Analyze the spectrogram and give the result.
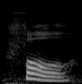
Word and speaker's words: full: 那 F-U-U-L 读成 full, full, full, 其中包含的是松元音的 o, o 的发音。整个唇周呢要叫 full 的 u 的发音要更松一圈。那当然很多老派的英国人也会把 F-U-L-L 读成 full,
